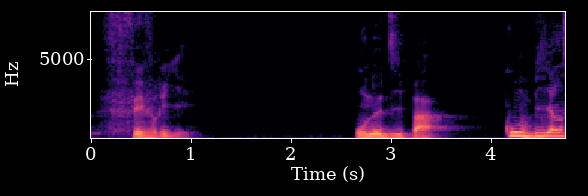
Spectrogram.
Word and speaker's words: février: niveau de la langue attention à la prononciation on dit le mois de février on ne dit pas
